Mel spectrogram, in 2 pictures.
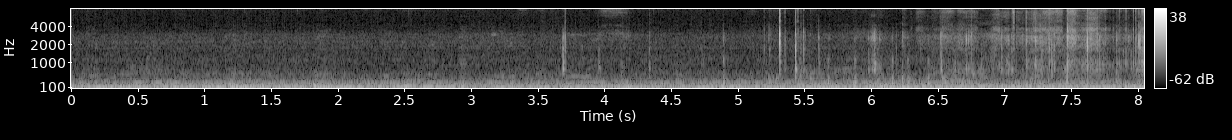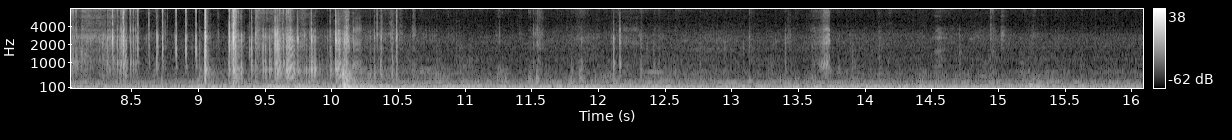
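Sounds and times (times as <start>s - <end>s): train wheels rumbling on rails: 0.0s - 16.0s
sharp clicks and rattles: 2.8s - 15.4s.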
